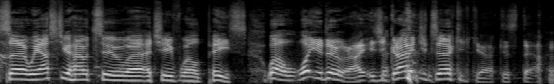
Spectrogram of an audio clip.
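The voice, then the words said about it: Imitation of co-host's voice. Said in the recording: “is that my voice?... I do a better impression of you than you do.”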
